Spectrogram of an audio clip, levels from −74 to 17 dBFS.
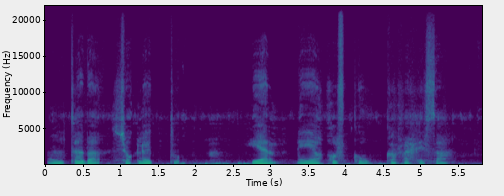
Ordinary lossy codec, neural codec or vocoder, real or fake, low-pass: none; codec, 44.1 kHz, 3.4 kbps, Pupu-Codec; fake; none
